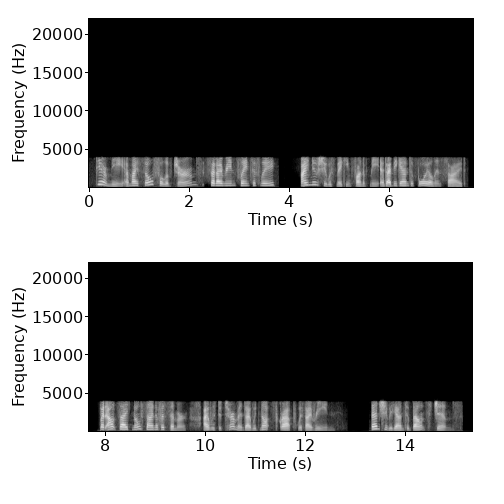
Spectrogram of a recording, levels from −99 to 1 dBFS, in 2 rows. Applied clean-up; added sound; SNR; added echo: neural mask model Resemble Enhance denoiser.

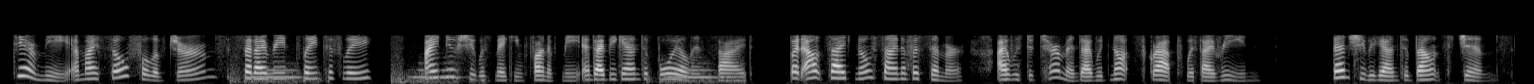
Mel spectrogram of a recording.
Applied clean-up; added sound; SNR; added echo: neural mask model RNNoise.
